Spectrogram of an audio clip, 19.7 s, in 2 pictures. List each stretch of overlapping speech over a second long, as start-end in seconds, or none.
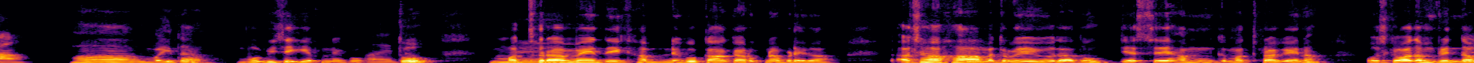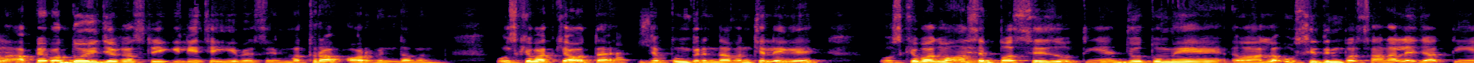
none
